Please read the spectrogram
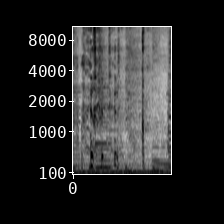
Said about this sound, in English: So you coughing? You choking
